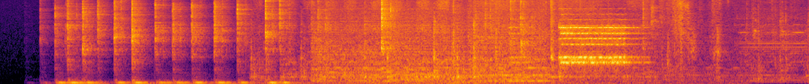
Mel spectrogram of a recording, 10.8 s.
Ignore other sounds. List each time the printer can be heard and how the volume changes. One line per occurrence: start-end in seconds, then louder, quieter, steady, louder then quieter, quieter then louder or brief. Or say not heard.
3.3-10.7 louder then quieter.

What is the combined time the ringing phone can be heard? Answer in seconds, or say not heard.
2 s.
